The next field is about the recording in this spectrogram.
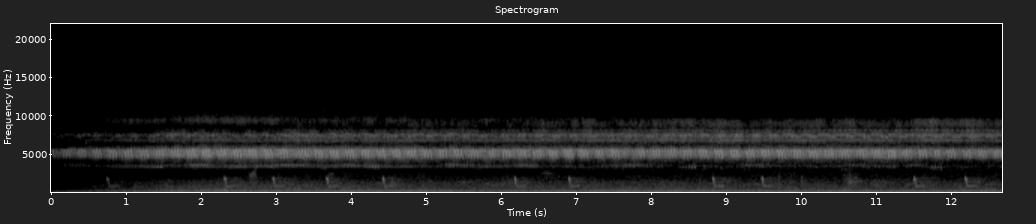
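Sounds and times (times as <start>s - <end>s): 
cicadas in daylight: 0.1s - 12.6s.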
